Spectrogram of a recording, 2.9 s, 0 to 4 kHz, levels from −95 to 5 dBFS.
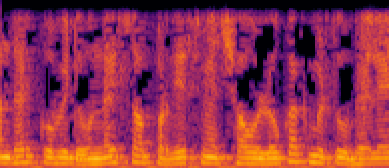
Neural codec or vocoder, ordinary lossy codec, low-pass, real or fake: none; none; 3.6 kHz; real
